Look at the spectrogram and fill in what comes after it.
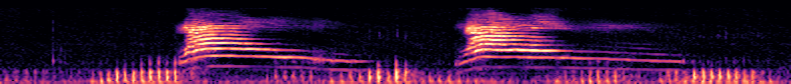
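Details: Calico kitten lying on wooden stairs, affectionate, gazing ahead; two clear rising-then-falling harmonic meows about a second and a half apart, with soft low purring rumbles between them in a quiet indoor space.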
